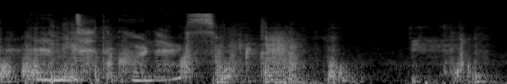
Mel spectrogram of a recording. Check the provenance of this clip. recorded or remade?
remade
